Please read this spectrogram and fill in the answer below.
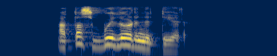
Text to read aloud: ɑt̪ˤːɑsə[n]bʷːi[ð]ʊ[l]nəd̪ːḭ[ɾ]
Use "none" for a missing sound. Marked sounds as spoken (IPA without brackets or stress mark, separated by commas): none, ð, ɾ, ɾ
